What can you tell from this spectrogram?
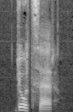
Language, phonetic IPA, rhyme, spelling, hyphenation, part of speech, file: Hungarian, [ˈɟoːcsɛr], -ɛr, gyógyszer, gyógy‧szer, noun, Hu-gyógyszer.ogg
- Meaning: remedy, medicine, drug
